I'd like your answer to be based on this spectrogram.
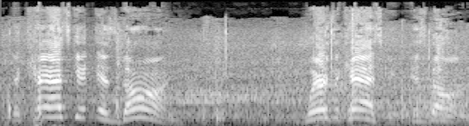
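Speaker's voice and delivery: loud, high, gleeful disbelief; excited shout at the missing casket. Real, not acted. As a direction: yell it out as if you caught them. Excited discovery casket removed.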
